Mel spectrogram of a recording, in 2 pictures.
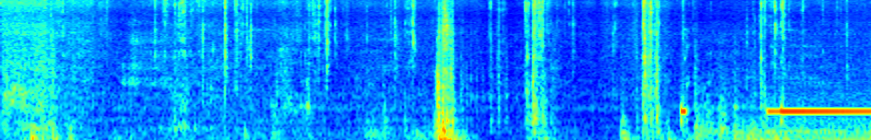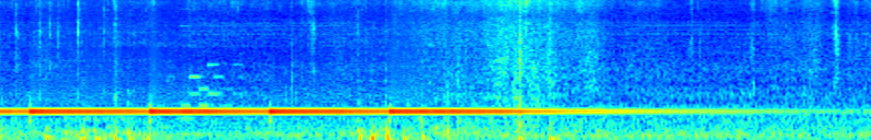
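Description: Handling noises in a car: rustling, a few knocks and keys jangling. About halfway through, the car's warning chime starts dinging steadily, roughly once a second, each ding ringing into the next, over a low rumble.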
